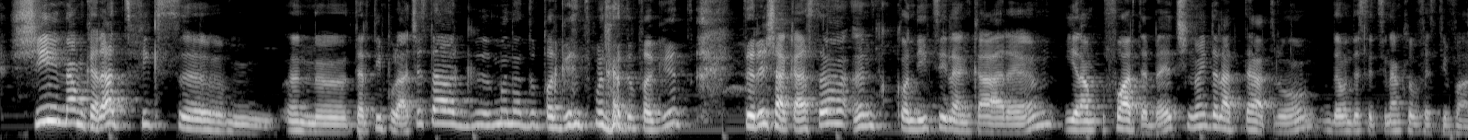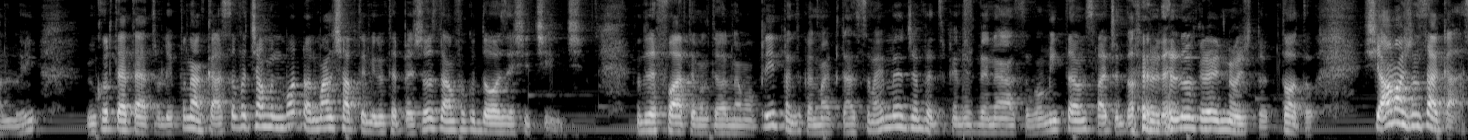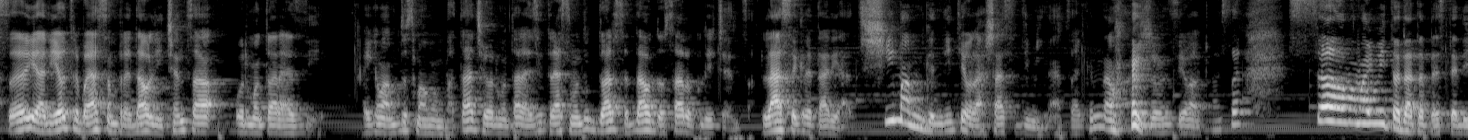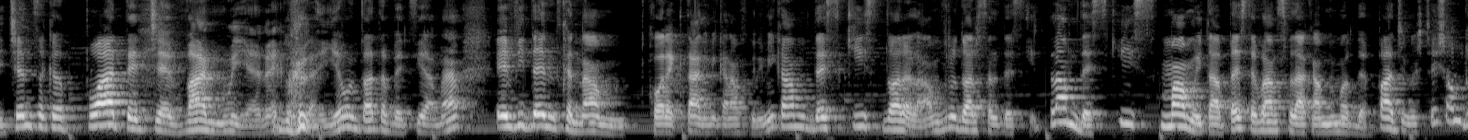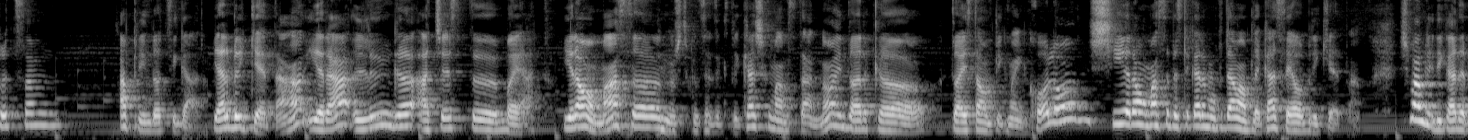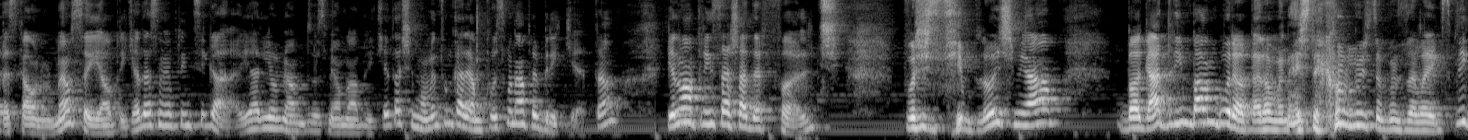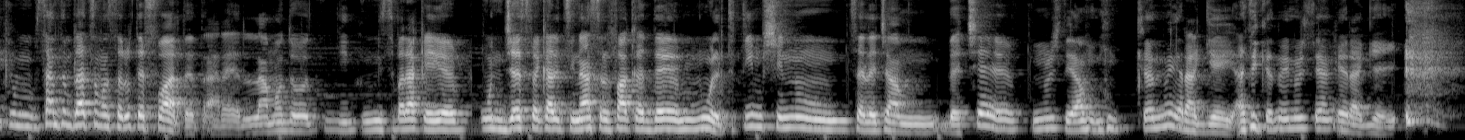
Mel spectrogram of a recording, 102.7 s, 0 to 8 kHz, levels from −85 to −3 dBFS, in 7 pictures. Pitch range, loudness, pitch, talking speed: 125-200 Hz, -25 LUFS, 155 Hz, 185 wpm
